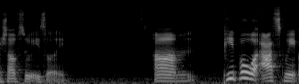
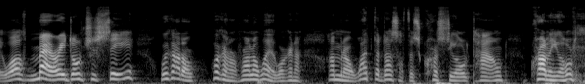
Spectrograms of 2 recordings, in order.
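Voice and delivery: loud, urgent old-movie hero impression; George Bailey; 3 semitones higher, 6 dB louder than usual. Shown as a demonstration. Telling sweetheart they're leaving town, old-movie hero impression. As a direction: plead like an excitable classic film lead. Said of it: "my George Bailey".

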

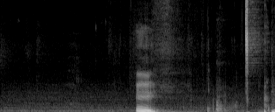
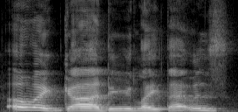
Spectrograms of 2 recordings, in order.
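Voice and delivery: high, laughing oh my God; 8 semitones higher, slower than usual. Real, not acted. Host laughing while telling about cleaning poop. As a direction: laugh it out in disbelief.

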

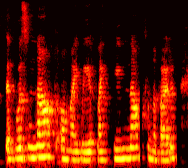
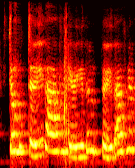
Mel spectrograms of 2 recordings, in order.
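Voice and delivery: laughing warning; 12 semitones higher, 8 dB louder than usual. Retold or imitated. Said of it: "I laughs said".

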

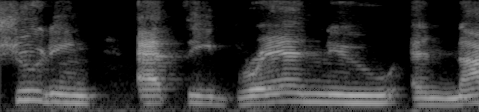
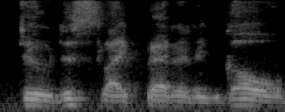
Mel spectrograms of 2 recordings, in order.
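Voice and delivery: hushed awe; 7 semitones lower, 8 dB quieter than usual. Retold or imitated. Buddy quoted, grateful, hushed.

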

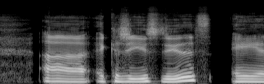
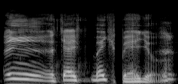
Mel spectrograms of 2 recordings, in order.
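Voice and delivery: mock smug voice; 6 semitones higher, 6 dB quieter, slower than usual. Mocking friend's fart habit.

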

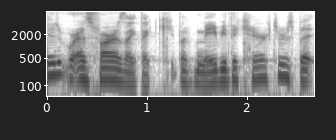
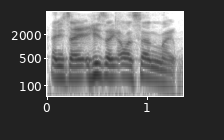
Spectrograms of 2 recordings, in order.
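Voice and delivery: ordinary talk, nothing marked

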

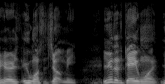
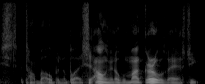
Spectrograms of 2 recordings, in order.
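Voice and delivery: very low, soft grumble; mumbling; 12 semitones lower, 13 dB quieter than usual. Acted. Ringleader grumbles to himself about the odd order, mumbling. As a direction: mumble indignantly under your breath. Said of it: "ringleader over here mumbling and shit".

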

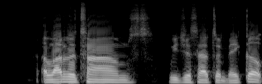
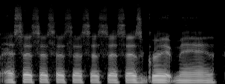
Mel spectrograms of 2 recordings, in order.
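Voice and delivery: long hissing s before Gridman. Acted. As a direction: hiss the s like a snake. Drawn-out s stutter.

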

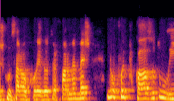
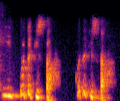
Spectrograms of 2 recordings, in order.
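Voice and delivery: imitated demanding questioner, raised pitch; retold sceptical query, pitched up; pressing question; 11 semitones higher, much faster than usual. Finance directors pressing marketers for returns, imitated demand.

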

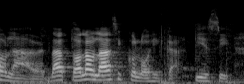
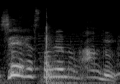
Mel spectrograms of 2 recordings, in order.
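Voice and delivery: put-on sulky child; 9 semitones higher than usual. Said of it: "Y él va a decir".

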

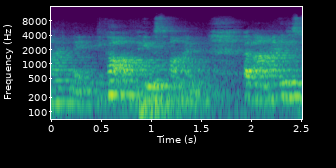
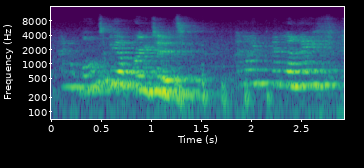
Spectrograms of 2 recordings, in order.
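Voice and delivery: much higher, whining protest; whiny pleading; 12 semitones higher than usual. Retold or imitated. Telling God she won't be uprooted, a higher whiny plea. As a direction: beg like a reluctant child.

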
